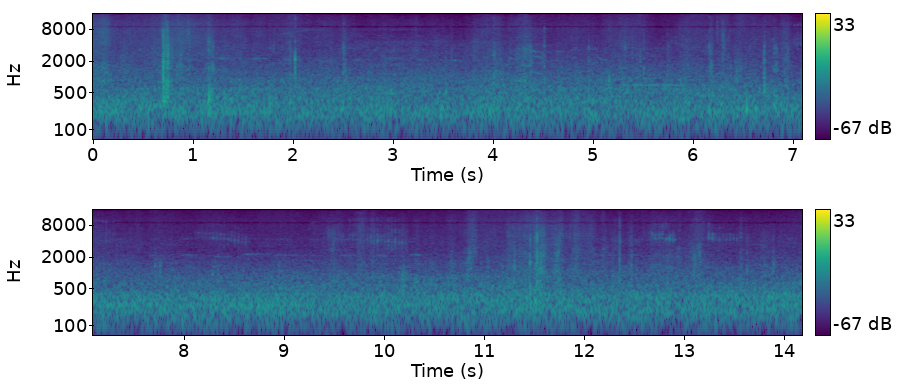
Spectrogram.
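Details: Stray orange tabby cat in a park parking lot, lying in a position to be stroked and being petted, purring in a steady, continuous low rumble, with scattered soft rustling and clicking handling noises.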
